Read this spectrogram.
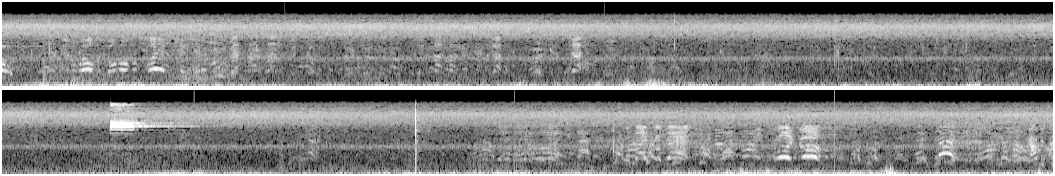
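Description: Young men shout and call out to each other across an open field in the distance.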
